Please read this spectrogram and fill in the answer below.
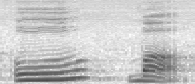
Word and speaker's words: ओम: दी जो प्रकट हुई उस ध्वनि की आवाज थी आ ओ म अगर एक साथ सुना जाए उसको तो उसकी आवाज गूंजती हुई ऐसी है जैसे हम बोलते हैं या उच्चारण करते हैं तो हम कहते हैं ओम है वह अ उ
